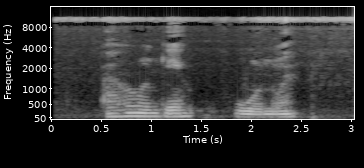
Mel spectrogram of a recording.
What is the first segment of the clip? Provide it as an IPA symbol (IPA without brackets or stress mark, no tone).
a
